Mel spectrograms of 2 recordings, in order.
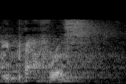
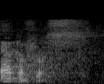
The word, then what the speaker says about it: Epaphras: There's a correct pronunciation, and I think we owe it to this man to pronounce his name correctly. It's not Epaphras, it's Epaphras.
